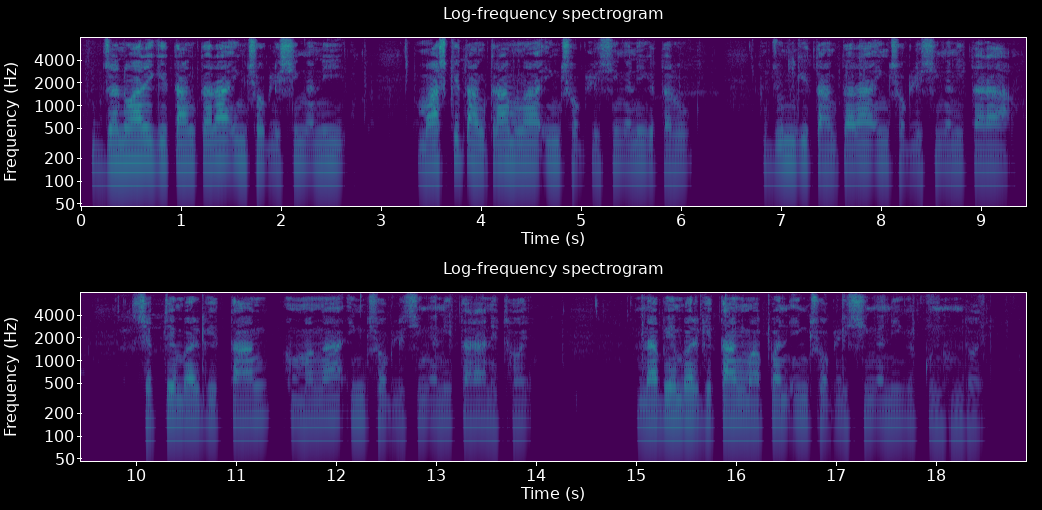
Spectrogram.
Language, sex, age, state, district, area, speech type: Manipuri, male, 30-45, Manipur, Kakching, rural, spontaneous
